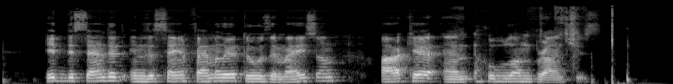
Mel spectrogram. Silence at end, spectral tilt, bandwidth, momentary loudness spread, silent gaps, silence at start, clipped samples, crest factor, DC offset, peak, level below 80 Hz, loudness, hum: 0.45 s; -5 dB/octave; 16.5 kHz; 14 LU; none; 0.05 s; under 0.1%; 18 dB; under 0.1%; 0 dBFS; -56 dBFS; -17 LUFS; none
